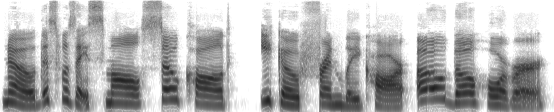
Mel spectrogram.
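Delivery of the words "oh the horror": ordinary talk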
